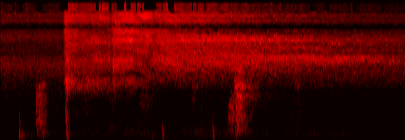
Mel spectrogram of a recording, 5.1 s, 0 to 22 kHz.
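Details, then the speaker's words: Rover P6 3500 V8, unrebuilt engine with rocker shafts removed so valves are shut; steady hiss of compressed air held in the cylinder with no gurgle or rush; low leakage, normal cylinder leak-down. "d we're here we have a pretty good cylinder for uh an unrebuilt engine"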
